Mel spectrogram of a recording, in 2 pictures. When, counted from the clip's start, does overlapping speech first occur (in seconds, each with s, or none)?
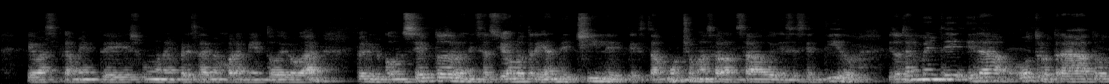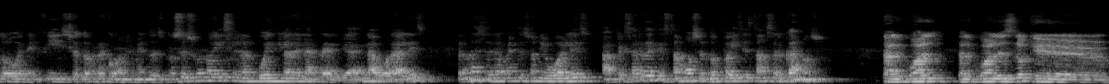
none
